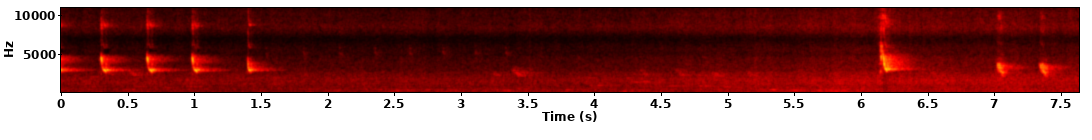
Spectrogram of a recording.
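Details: Chattering percang: four quick bright chirps, a quiet stretch with faint softer sounds, then more sharp high chirps resuming in a loose series.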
